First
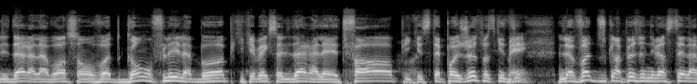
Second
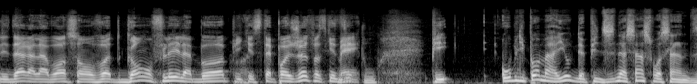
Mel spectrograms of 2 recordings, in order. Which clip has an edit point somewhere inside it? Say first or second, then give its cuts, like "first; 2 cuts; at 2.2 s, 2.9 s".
second; 2 cuts; at 2.3 s, 3.6 s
